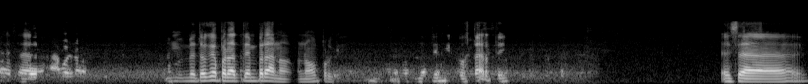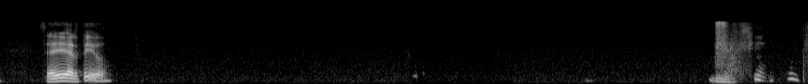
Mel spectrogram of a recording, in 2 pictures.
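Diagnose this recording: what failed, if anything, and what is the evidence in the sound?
The call's echo canceller, in the call-processing stage, likely misjudged double talk and turned down the near talker along with the echo. The speech dips by up to around 15 dB from 0.0 to 0.92 s and from 3.35 to 5.12 s, with a shallower dip at 1.65–1.74 s.

The same canceller likely also let some of the far end's loudspeaker playback through to the microphone. That other side's voice leaking through appears at 0.32–0.38 s at roughly speech level, then much fainter, well below the speech, at 0.92–1.65 s, 3.33–3.97 s, 4.67–6.0 s and 12.21–12.27 s.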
